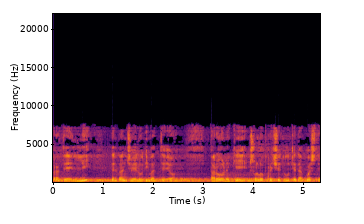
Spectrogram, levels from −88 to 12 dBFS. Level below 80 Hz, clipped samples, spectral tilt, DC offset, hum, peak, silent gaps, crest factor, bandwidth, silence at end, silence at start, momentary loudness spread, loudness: -48 dBFS; under 0.1%; -4.5 dB/octave; under 0.1%; none; 0 dBFS; none; 12 dB; 7.8 kHz; 0 s; 0 s; 6 LU; -12 LUFS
